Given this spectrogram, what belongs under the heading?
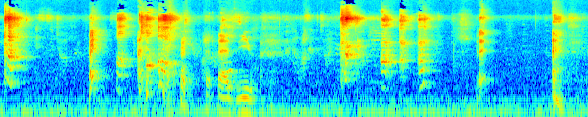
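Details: Person with hiccups struggling to stand: sharp, sudden hiccups recurring every few seconds amid laughter and talk.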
